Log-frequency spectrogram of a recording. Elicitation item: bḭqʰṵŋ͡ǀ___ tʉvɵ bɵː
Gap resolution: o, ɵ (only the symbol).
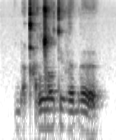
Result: o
